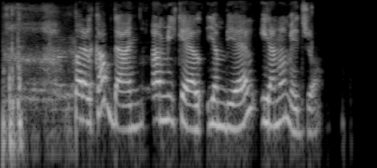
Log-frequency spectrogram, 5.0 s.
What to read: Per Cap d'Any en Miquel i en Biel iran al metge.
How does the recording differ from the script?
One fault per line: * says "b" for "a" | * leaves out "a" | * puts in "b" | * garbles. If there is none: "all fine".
all fine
